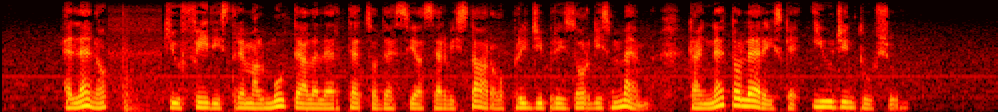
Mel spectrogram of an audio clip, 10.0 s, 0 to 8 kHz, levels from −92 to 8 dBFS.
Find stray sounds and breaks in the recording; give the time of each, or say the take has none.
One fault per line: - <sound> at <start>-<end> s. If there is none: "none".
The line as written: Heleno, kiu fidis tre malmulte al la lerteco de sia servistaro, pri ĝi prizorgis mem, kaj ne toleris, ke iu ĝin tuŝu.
- thud at 1.2-1.6 s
